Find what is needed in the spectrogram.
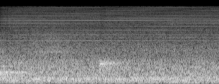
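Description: A steady, fairly loud rushing rumble of background noise, with faint steady high tones above it.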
